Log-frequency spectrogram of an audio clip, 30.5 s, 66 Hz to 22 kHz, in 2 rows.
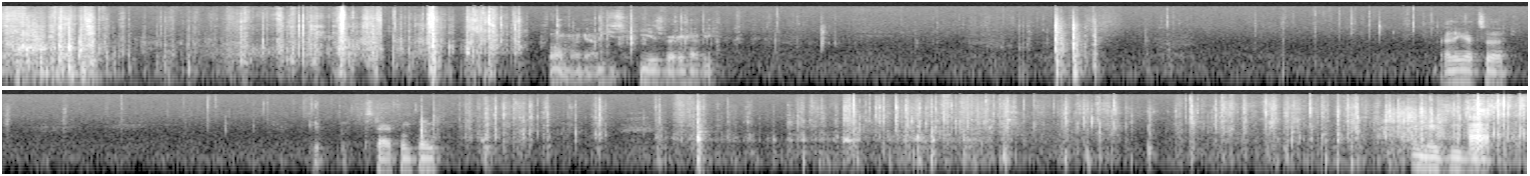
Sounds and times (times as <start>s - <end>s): Speech: 5.4s - 7.2s, 14.4s - 15.1s, 18.3s - 19.7s, 29.4s - 30.2s.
